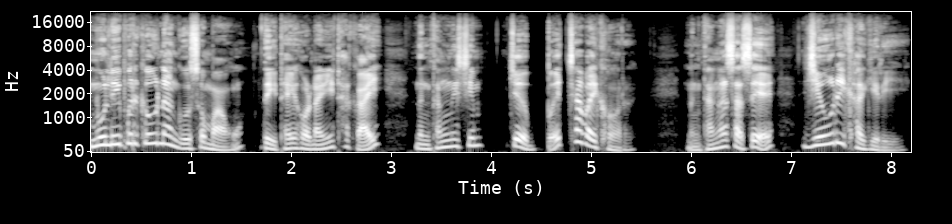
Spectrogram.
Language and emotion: Bodo, happy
